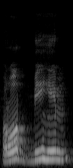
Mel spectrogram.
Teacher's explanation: ربہم را کو پر پڑھیں گے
